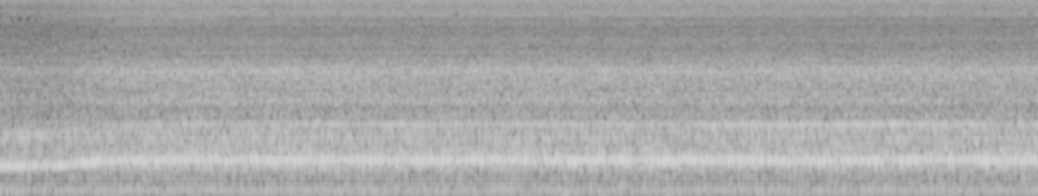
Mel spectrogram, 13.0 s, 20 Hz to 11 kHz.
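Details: Miele Swing H1 (Quick Step) upright/stick vacuum, airflow test through a 35-to-32 reducer, switched from low to high: a steady high whine steps up in pitch, then holds even; airflow lower than the tester expected. Normal high-speed running.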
